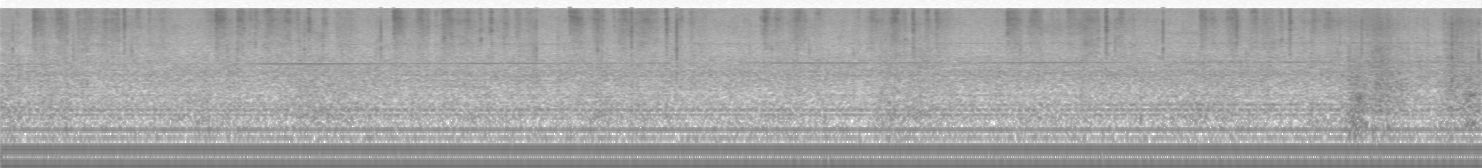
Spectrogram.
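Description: Quiet scratchy rustling and light ticks of a metal crochet hook pulling cotton yarn through single-crochet stitches, over a steady low hum.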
